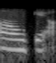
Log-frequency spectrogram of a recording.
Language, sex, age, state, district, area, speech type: Malayalam, female, 18-30, Kerala, Kottayam, rural, conversation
